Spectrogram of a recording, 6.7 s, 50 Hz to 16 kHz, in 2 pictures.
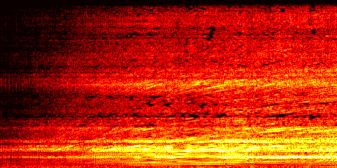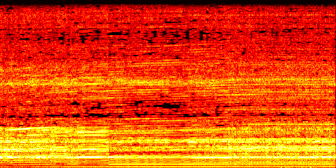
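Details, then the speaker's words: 12 V DC motor, opened, run on 12 V; as a magnet is brought closer the rpm rises, steady whine climbing in pitch, smooth with no knocks or grinding; normal running. "और अभी मैं इतना दूर रखा हूं तो यह आराम आराम से घूम रहा है दोस्तों और जैसे जैसे मैं इसके पास लूंगा इसकी जो आरपीएम है वह बढ़ती जाएगी"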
